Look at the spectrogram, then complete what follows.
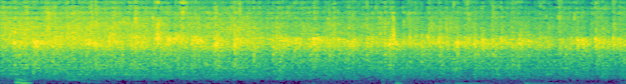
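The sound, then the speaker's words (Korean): A large crowd at a church service applauds steadily to congratulate someone, a dense wash of clapping hands that stays loud and even throughout with no voices standing out. “우리 박수로 축하하겠습니다.”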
